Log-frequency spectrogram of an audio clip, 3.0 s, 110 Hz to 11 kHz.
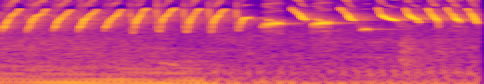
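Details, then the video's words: Domestic canary delivering a fast run of repeated rising chirps, roughly eight per second, shifting into a few longer whistled slurs and sharp descending notes. "CANARY SINGING 20 | Canario similar al pájaro cantor del país de senegal"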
